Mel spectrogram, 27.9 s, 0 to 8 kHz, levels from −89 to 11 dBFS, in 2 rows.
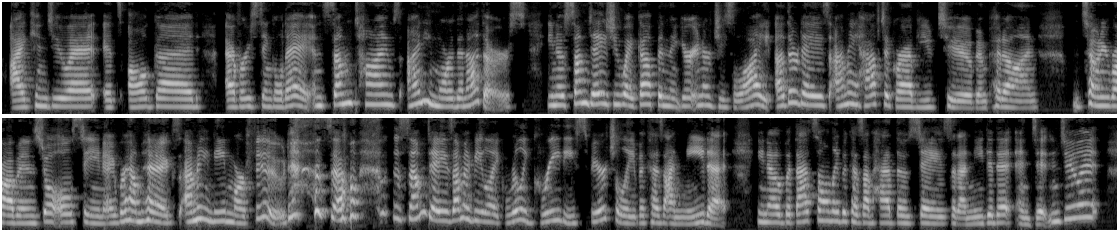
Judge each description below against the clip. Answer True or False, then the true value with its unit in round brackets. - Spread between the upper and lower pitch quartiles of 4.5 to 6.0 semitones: True (4.8 semitones)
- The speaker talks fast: False (175 wpm)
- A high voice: True (230 Hz)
